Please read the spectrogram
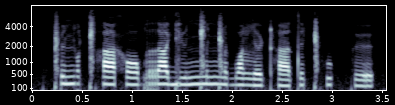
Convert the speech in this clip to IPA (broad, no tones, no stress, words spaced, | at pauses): ǁʏɲɔǁʰaxɔ braɡʲɨ ŋ͡ǁɨŋ͡ǁʏbɒɮɘ ʈʰa tɘǁʰukːʏ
